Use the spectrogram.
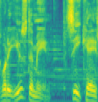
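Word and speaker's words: Székely: to Mexico and met CK's grandmother, who was a Mexican with Spanish and indigenous Mexican ancestry. Louis Sekeliu is his given name, pronounced CK.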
